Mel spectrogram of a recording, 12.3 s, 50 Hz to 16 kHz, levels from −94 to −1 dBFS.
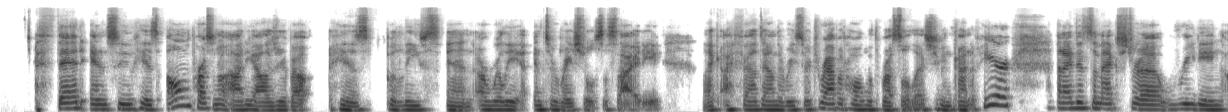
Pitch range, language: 135-180 Hz, English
